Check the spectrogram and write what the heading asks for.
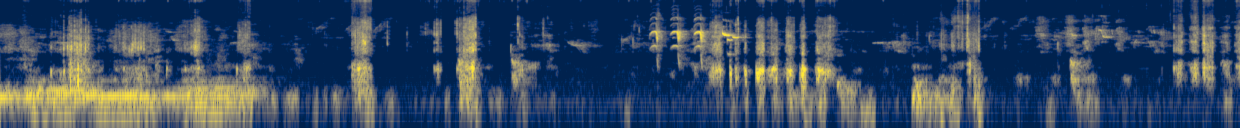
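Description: Small knife cutting a whole raw chicken on a wooden chopping stump: scattered clicks and crunches as the blade works through skin and joints and taps the wood. About halfway through there is a short run of bird calls.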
